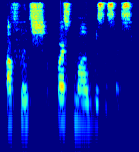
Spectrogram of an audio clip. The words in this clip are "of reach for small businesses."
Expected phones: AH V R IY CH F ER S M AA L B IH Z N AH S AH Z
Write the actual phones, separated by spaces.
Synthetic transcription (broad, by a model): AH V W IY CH P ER S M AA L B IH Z N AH S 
